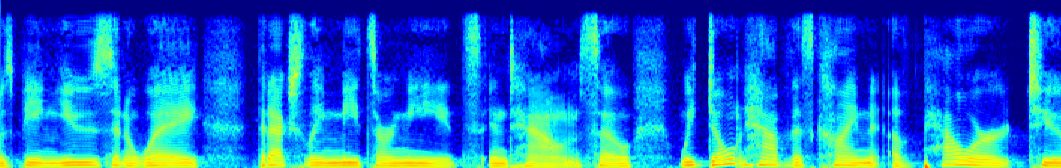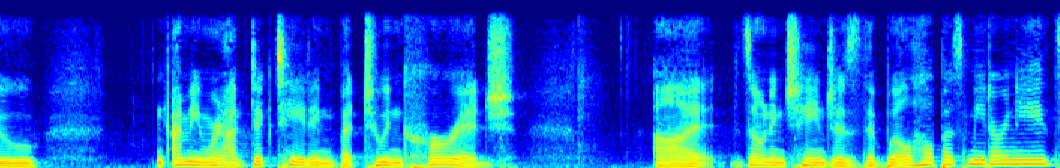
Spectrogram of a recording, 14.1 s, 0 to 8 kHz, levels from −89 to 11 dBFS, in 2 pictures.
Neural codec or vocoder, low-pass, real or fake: codec, 16 kHz in and 24 kHz out, 1 kbps, XY-Tokenizer; 7.2 kHz; fake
